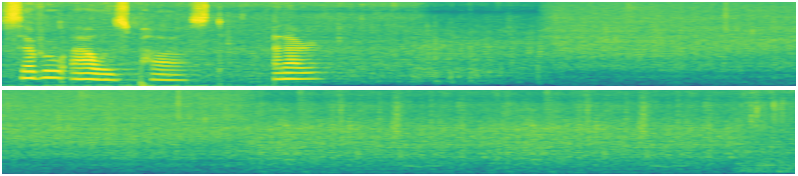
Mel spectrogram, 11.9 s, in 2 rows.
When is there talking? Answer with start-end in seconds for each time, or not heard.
0.0-2.4.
